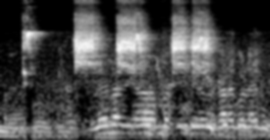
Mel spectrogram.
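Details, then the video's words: A black francolin being readied for chakri utters a short screechy note, then four rasping, grating bursts in quick succession while a man speaks softly in the background. "کالے تیتر کو چکری کے لیے تیار کیا جارہاہے"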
